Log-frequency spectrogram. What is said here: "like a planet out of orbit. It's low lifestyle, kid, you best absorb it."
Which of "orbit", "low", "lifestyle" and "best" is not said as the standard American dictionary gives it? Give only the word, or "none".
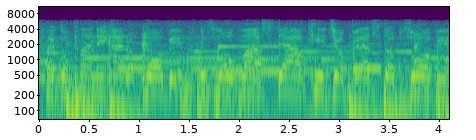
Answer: lifestyle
